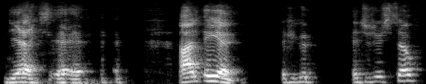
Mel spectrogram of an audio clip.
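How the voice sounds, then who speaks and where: A man's voice: on the high side, unhurried. A middle-aged man chairing an informal meeting, hesitant and often repeating his words. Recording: dull lo-fi video call audio.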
